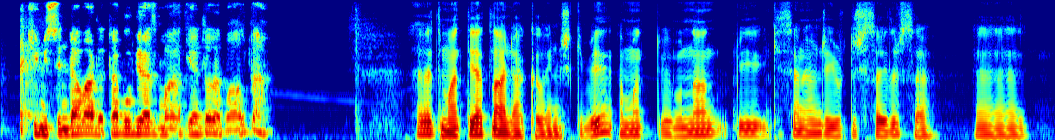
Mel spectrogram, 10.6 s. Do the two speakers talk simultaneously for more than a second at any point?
No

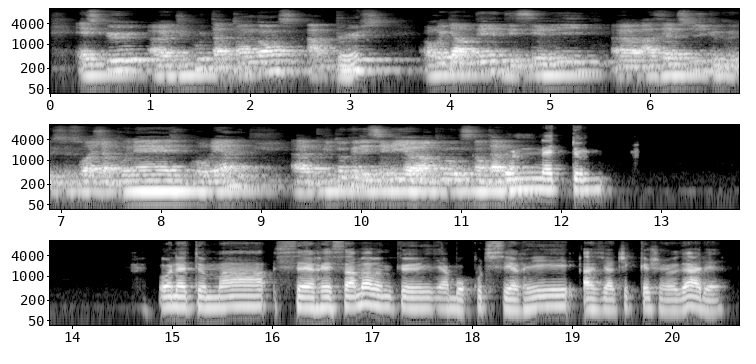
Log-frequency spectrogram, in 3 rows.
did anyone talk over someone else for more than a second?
No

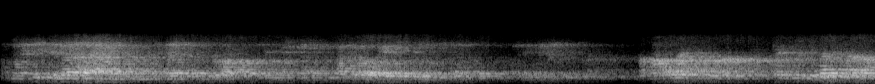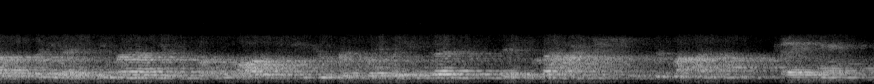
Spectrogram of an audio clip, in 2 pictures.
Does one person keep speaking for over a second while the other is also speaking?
No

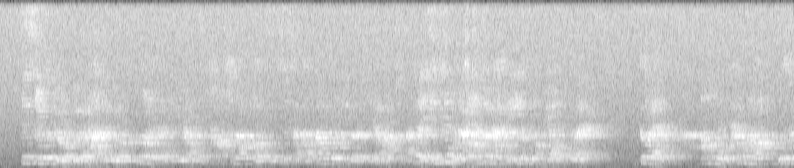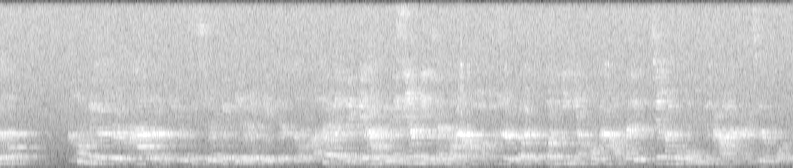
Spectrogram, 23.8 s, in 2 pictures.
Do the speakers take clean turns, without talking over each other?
No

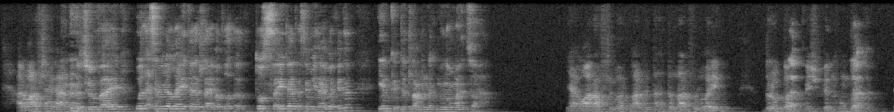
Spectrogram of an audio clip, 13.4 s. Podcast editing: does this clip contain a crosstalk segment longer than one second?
No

